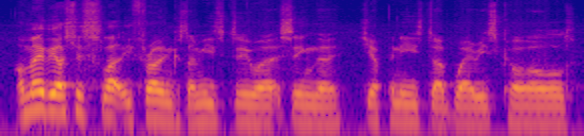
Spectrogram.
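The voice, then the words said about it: English accent. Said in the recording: “your crazy English accent”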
